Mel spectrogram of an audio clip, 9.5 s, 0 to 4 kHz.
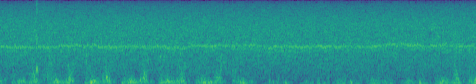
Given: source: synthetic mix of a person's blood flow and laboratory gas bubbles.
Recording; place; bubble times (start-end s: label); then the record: Doppler ultrasound of blood flow; precordium
0.69-0.81 s: bubbles
0.86-1.12 s: bubbles
From the record:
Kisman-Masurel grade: 112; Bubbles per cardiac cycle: 1 to 2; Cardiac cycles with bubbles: 1 to 10%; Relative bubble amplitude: moderate (0.250 to 0.450); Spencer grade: 1 (occasional bubble signal discernible with the cardiac motion signal, with majority of cardiac periods free of bubbles); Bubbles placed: anywhere in the cardiac cycle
